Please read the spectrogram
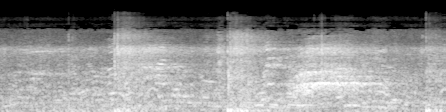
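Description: A volleyball being hit by hand: two sharp thuds a little over a second apart, over spectators' voices and a shout.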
